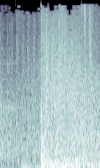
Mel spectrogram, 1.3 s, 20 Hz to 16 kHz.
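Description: A sudden burst of rapid gunfire in Battlefield 3 erupts after a quieter moment, dense and crackling, continuing to the end.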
